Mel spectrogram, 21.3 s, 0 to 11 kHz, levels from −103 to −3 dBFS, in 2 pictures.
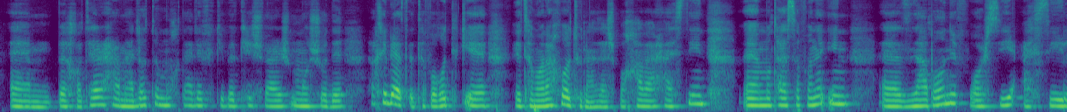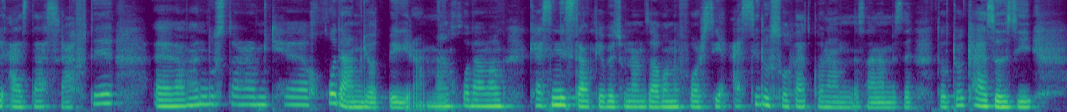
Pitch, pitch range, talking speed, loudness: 180 Hz, 170-210 Hz, 150 wpm, -34 LUFS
